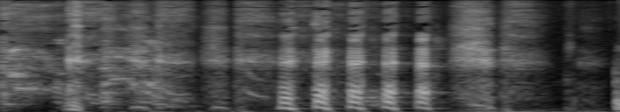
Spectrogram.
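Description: A close, loud coughing fit: sputtering hacks at first, then a rapid run of about five harsh, choking coughs in a row, trailing off into a ragged breath.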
